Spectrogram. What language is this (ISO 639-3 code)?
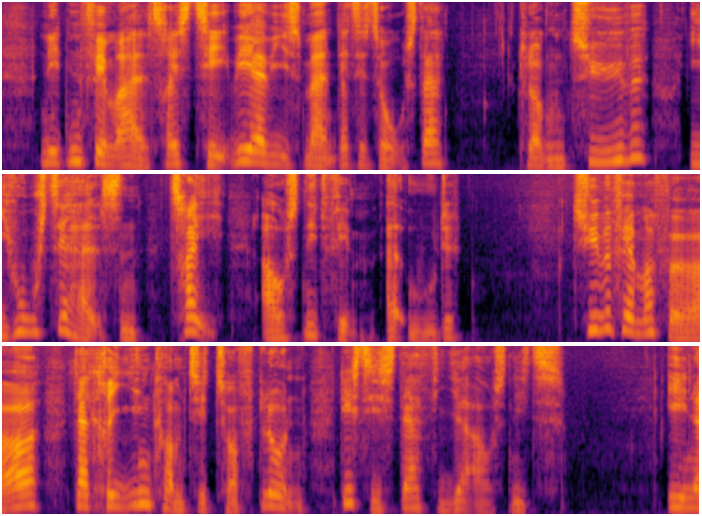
dan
